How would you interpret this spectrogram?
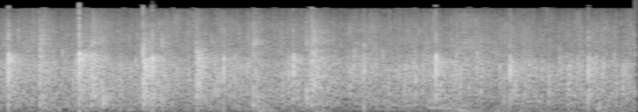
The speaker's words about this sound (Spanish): Un aplauso para todos nuestros contertulios, por favor. ¡Bravo, bravo!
